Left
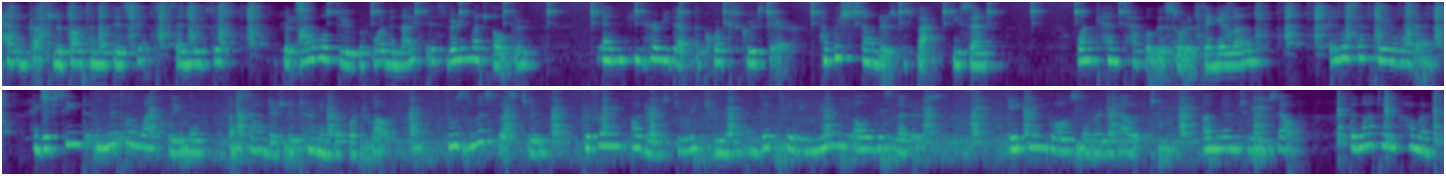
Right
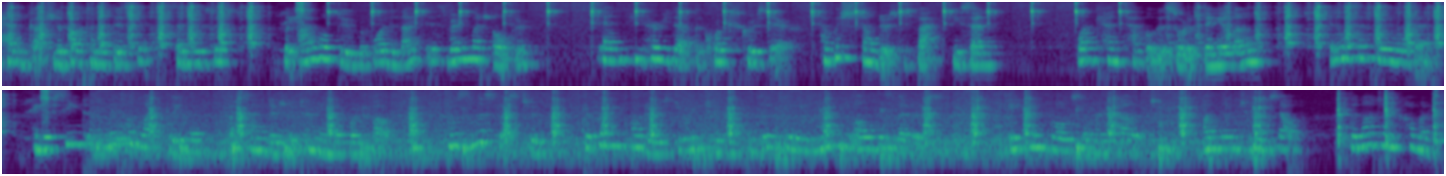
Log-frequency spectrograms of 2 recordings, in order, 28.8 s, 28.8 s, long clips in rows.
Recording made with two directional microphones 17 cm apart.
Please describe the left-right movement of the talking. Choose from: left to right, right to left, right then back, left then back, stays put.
stays put.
